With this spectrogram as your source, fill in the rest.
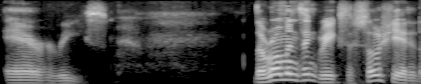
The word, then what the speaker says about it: Ares: war the greeks call the planet aries is pronounced heiress the romans and greeks associated a planet with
